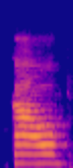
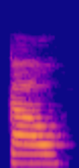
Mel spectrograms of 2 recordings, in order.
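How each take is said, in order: The two takes are said the same way.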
